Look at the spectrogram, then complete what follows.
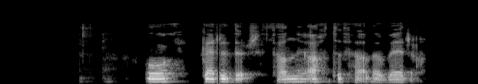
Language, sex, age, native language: Icelandic, male, 20-29, Faroese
